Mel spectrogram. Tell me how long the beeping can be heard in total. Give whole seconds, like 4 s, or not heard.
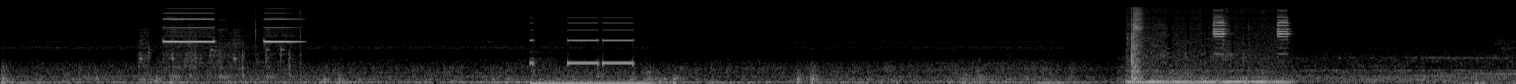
5 s.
